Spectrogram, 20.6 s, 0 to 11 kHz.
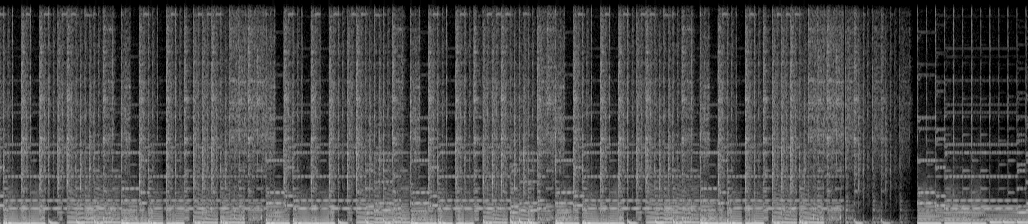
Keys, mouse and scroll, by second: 0.5 middle click, 1.1 click, 1.3 Tab, 1.8 middle click, 2.3 Tab, 2.8 click, 3.5 click, 4.4 shift+click, 5.9 ctrl+j, 7.4-8.5 right drag, 8.7 shift+middle click, 11.0 ctrl+s, 12.5-14.7 drag, 15.8-17.5 shift+middle drag, 17.8 middle click, 18.5 click, 20.0-20.5 drag.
